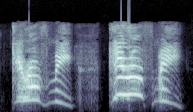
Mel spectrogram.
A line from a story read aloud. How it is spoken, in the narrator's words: squealed the gnome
